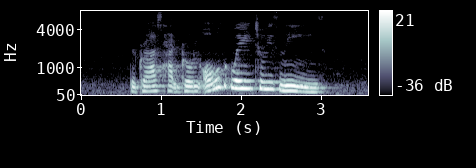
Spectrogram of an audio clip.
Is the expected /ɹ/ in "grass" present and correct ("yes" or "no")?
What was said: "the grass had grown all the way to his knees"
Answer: yes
